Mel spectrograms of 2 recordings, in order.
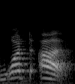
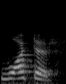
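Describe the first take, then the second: First: Both words are said fully and separately. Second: The words blend into one word, like 'water'.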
